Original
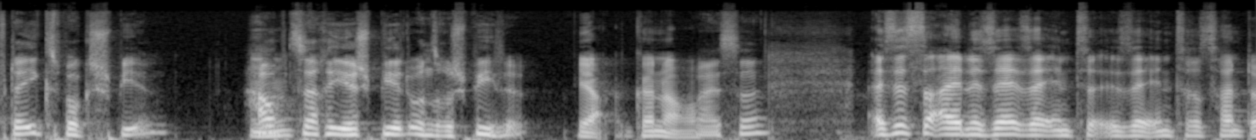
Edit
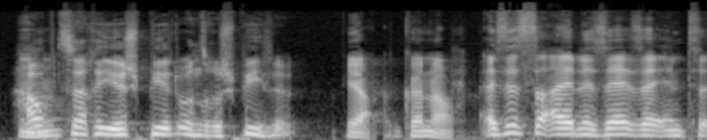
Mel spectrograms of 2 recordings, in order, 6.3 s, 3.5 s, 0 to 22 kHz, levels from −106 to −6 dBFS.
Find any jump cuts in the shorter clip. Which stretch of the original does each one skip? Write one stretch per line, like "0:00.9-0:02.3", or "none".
0:03.4-0:04.2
